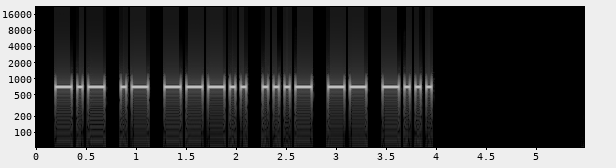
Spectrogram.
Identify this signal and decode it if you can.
Morse code, heard as a keyed tone, about 22 wpm, 700 Hz. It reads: KA8VMB
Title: USA Callsign DE Callsign 22wpm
